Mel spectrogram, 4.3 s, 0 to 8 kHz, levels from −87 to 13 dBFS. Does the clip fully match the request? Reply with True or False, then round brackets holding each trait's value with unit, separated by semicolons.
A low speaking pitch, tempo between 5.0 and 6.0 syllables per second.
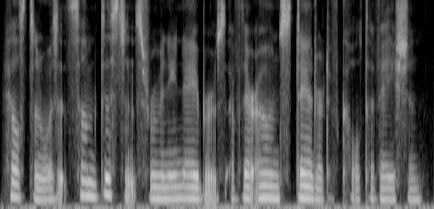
False (170 Hz; 5.8 syllables/s)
